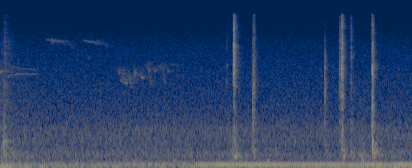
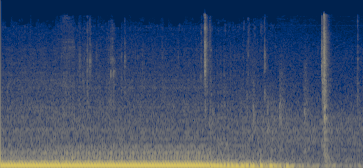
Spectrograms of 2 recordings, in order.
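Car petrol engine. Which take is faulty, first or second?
first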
